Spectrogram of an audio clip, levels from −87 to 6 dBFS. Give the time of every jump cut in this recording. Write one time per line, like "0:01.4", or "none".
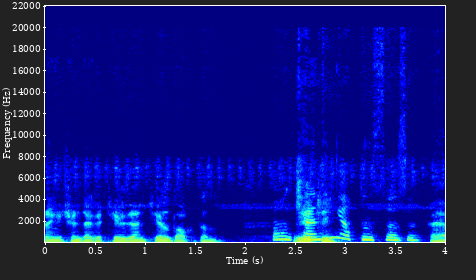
none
